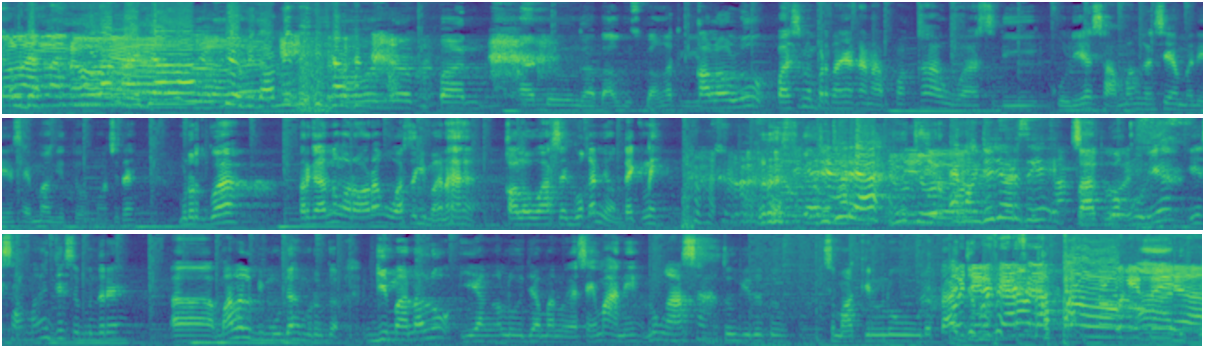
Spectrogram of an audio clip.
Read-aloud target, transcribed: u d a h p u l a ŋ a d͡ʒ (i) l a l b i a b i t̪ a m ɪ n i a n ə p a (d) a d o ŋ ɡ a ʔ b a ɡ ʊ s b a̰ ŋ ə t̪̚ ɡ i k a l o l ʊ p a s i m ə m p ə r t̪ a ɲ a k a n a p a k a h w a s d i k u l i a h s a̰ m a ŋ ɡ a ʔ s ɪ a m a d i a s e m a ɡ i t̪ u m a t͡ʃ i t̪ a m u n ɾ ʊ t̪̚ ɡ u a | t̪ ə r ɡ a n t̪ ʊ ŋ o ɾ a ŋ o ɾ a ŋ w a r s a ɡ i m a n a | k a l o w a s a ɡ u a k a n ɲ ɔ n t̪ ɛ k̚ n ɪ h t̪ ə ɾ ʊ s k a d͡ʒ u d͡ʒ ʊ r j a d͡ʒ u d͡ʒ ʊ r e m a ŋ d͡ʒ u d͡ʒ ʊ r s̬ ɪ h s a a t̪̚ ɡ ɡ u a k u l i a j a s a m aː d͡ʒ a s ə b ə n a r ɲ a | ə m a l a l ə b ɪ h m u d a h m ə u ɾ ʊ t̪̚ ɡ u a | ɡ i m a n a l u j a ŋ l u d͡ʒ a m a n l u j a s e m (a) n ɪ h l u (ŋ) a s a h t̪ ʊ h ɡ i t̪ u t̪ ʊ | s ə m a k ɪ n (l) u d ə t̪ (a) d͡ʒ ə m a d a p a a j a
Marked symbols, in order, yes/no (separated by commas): no, no, yes, yes, yes, yes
